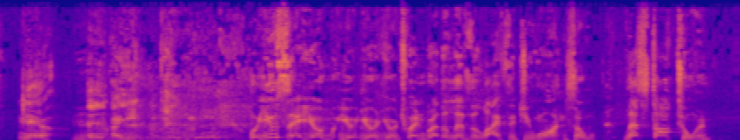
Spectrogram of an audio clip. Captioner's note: chuckling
